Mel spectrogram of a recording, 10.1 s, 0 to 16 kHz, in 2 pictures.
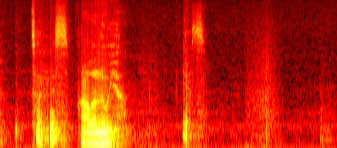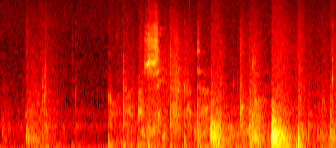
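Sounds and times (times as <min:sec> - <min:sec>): person whispering: 0:02.7 - 0:03.2, 0:06.7 - 0:08.4.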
